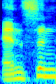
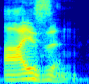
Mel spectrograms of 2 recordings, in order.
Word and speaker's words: Eisen: been calling it the ensign dial that's just how i've been calling it but i think in the because it's based on a german word and i think it's originally pronounced eisen so it's the eisendile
